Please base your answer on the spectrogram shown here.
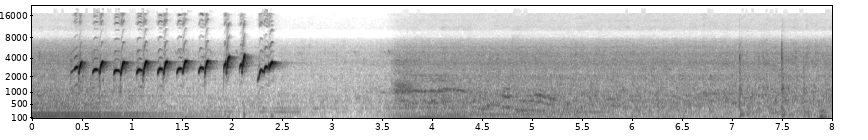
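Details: Loud, clear black-crested bulbul song intended to stimulate pet birds: nine rapid, rising whistled notes in a regular burst, a sudden silence, then faint background hiss with soft distant chirps.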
